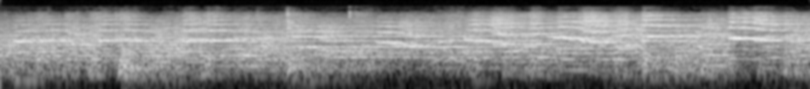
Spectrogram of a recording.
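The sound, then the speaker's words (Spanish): A processional band plays a march coming from the city of La Peña, with full sustained brass-like chords and melody holding steady and loud throughout, and a few soft percussive taps underneath. “de esta puerta de salida, lo cual nos permite también escuchar con mayor nitidez la, la marcha que viene desde la ciudad de La Peña.”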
